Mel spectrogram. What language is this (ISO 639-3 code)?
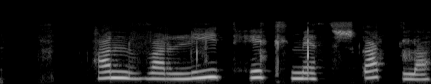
isl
